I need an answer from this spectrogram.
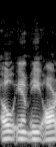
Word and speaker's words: Olmert: The headline comes out instead of O-M-E-R, it's O-L-M-E-R-T, but it's pronounced the same as she heard.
